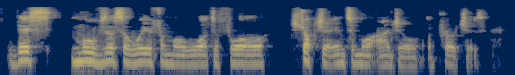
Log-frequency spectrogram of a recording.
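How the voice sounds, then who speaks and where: A man's somewhat breathy, dark and mellow voice at medium pitch, moderate pace and fairly even intonation, over a quiet background. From Trinidad and Tobago. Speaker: product manager. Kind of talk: interview.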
